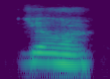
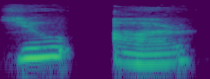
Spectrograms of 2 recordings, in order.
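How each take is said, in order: First: The words merge into one contracted syllable. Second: Both words are said fully and separately. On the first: "Because the vowel of a is removed" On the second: "you are becomes your"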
